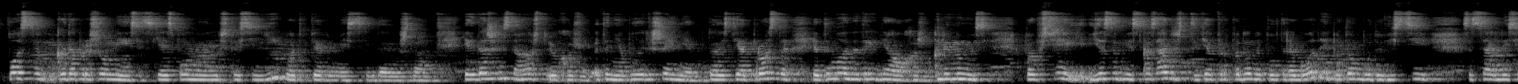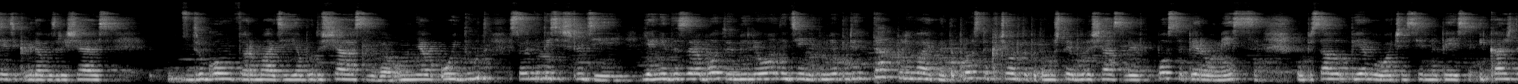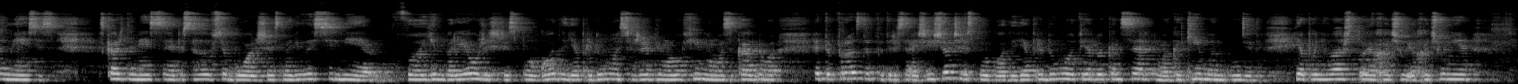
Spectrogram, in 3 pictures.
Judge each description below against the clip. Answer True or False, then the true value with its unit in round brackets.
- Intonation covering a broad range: False (2.4 semitones)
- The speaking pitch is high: True (230 Hz)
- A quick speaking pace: True (190 wpm)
